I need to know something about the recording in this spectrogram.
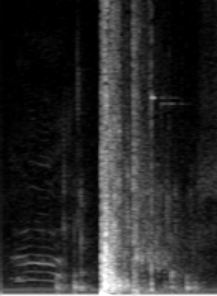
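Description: A pistol fires a single shot.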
